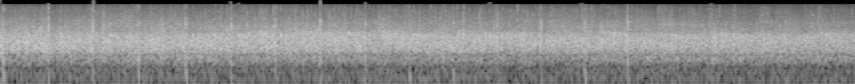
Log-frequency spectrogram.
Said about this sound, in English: So let's give all of the children and leaders another round of applause this morning.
